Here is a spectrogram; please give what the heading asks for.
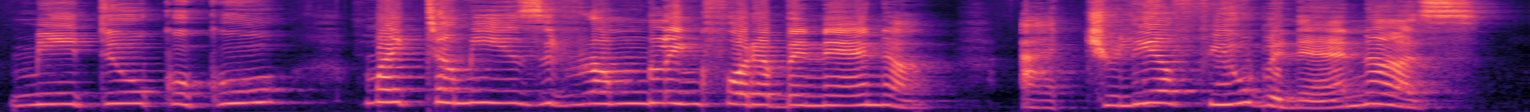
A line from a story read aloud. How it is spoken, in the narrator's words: The porcupine pleaded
